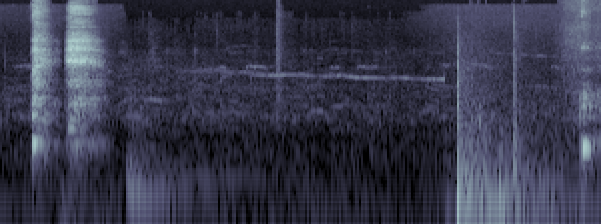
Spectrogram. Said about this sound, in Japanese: あ、花火。そう、もうこんな時間なのね。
